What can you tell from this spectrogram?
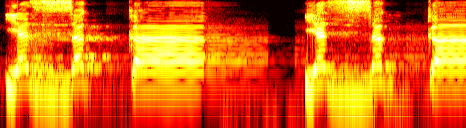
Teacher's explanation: زا پہ رکنا ہے، ڈبل پڑھنا ہے زا کو بھی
